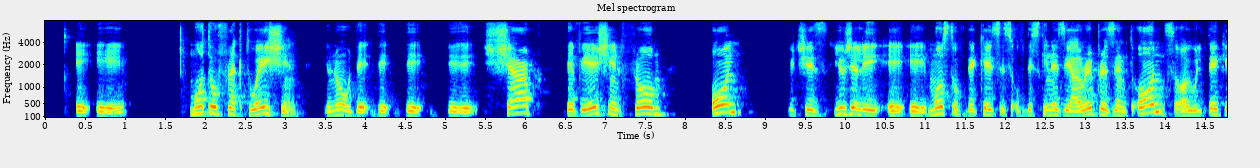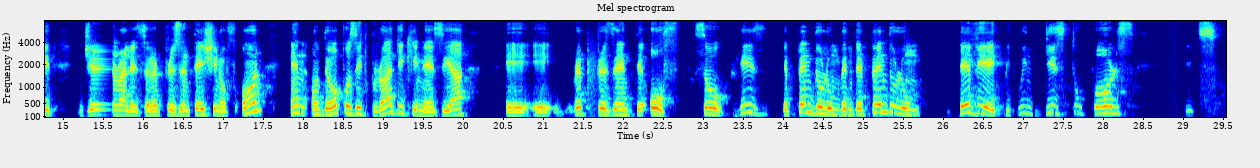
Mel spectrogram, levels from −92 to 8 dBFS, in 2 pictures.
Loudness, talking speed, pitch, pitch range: -26 LUFS, 120 wpm, 185 Hz, 155-225 Hz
